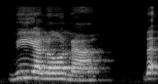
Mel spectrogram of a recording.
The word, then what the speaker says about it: Villalona: Villalona. The L's make like Villalona. Villalona. Villalona.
